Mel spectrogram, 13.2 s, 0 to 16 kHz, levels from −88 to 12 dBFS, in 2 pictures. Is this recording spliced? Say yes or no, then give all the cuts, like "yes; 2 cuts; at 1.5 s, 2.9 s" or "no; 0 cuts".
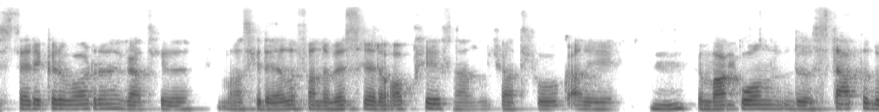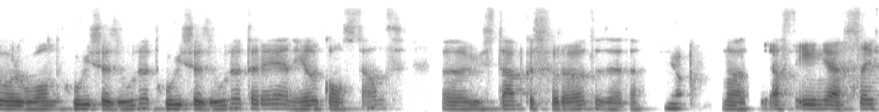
yes; 5 cuts; at 1.5 s, 3.4 s, 5.5 s, 7.7 s, 9.8 s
